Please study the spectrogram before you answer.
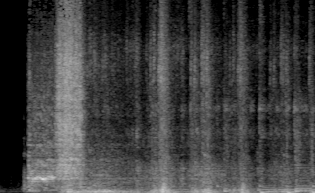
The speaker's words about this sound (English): hey, it sounds like it's time to swap out that old engine for something better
